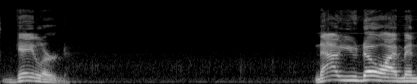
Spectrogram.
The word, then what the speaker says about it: Gaylord: When I read that, Northern Michigan, and I pronounce it Gaylord, you know I spend time up in that area. Because 95% of the people in here would read that as Gaylord. And it's not Gaylord, it's Gaylord.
